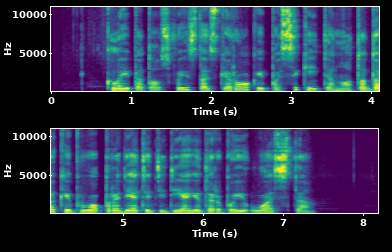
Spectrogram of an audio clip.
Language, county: Lithuanian, Kaunas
